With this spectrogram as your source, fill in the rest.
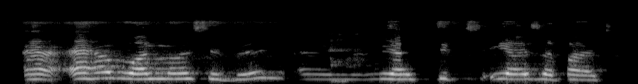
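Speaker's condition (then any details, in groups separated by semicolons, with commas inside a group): Cerebral palsy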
